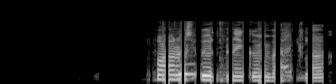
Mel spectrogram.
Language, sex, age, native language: Icelandic, other, 18-19, Icelandic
